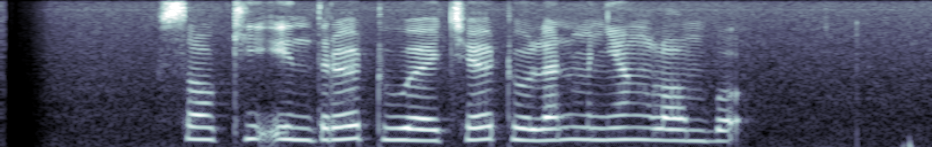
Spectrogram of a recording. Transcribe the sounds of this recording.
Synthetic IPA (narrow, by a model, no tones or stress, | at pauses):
sɔɡ̥iʔint̪ɾəɖ̪̥uad̥ʒ̥a̤ɖ̪̥olanməɲaŋlɔmbɔʔ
